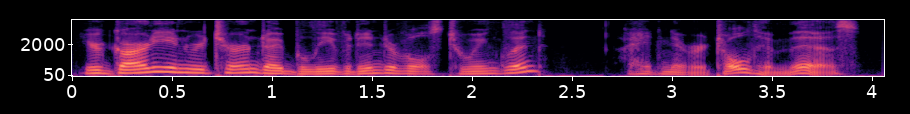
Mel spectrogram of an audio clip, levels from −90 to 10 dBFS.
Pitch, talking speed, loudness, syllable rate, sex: 145 Hz, 220 wpm, -19 LUFS, 6.8 syllables/s, female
